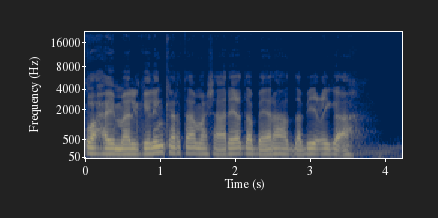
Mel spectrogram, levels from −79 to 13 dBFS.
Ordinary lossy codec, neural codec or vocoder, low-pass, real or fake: none; vocoder, 44.1 kHz, 128 mel bands every 256 samples, BigVGAN v2; none; fake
